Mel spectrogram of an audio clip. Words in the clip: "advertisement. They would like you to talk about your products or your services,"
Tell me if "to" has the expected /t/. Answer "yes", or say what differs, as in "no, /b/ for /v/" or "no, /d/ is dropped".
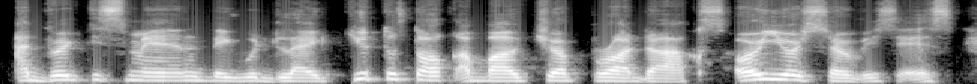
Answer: yes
